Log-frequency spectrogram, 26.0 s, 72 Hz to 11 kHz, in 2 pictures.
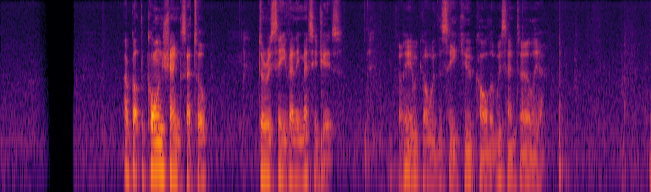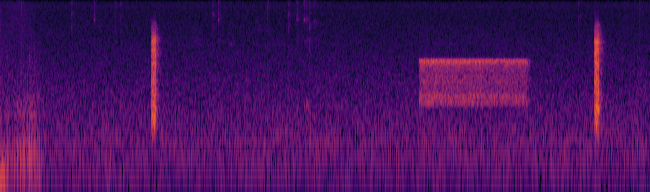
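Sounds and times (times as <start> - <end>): buzzy data tone over radio: 16.0 - 16.4, 21.2 - 23.8, 24.8 - 25.2.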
